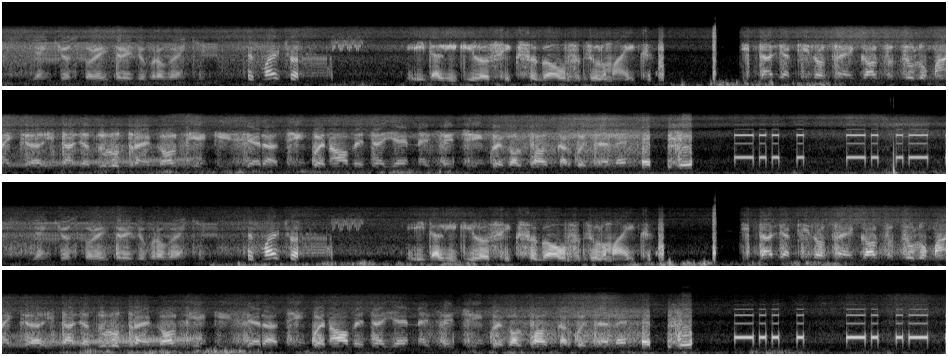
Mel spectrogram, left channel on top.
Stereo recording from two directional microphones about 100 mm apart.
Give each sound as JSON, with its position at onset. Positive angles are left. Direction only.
{"t": 0.0, "sound": "speech", "side_deg": -40}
